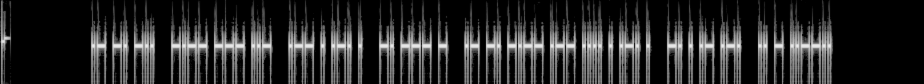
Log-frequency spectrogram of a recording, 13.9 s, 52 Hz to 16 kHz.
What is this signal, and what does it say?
Morse code, heard as a keyed tone, about 30 wpm, 700 Hz. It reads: AND YOU WERE NOT ANYWHERE NEAR IT?
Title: Sentences from Top 1400 Words 30wpm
